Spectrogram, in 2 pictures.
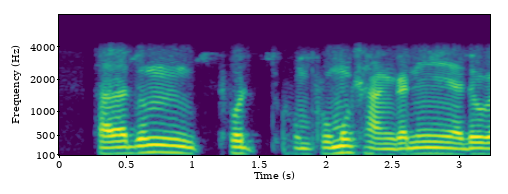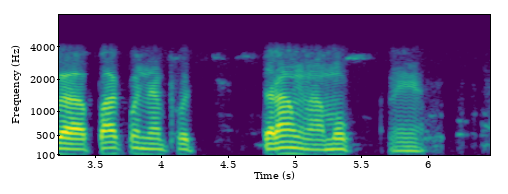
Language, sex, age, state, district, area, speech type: Manipuri, male, 18-30, Manipur, Churachandpur, rural, conversation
